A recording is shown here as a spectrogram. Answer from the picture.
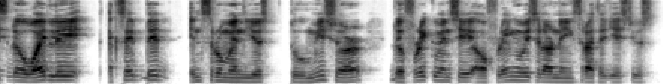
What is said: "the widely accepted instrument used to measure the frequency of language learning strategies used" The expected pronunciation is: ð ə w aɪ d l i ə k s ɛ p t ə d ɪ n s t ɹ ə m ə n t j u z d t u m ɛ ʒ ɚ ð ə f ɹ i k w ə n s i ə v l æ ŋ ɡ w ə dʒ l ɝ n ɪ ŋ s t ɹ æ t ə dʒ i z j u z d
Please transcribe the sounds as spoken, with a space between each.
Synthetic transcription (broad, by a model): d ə w aɪ d l i ə k s ɛ p t ə d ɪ n s t ɹ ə m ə n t j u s t u m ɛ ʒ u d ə f ɹ i k w ə n s i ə f l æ ŋ ɡ w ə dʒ l ɝ n ɪ ŋ s t ɹ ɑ t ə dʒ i s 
